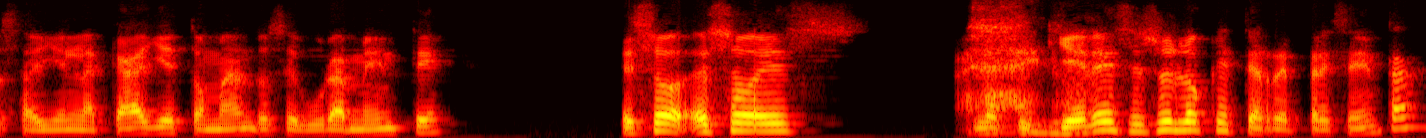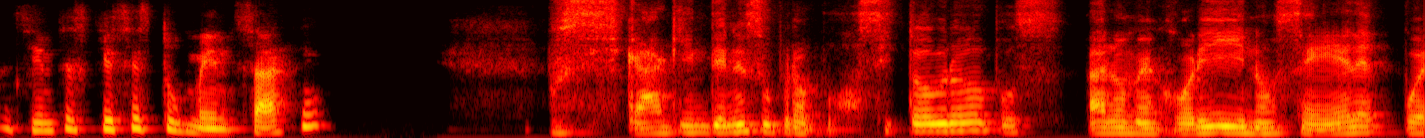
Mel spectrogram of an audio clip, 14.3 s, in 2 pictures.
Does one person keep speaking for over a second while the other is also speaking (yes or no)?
no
